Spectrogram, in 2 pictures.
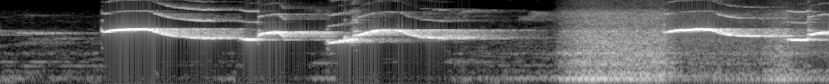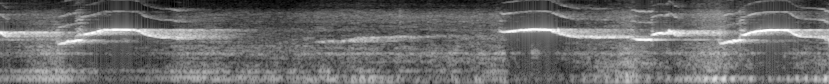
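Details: Provocation song of an Oriental magpie-robin (kacer), aimed at a bird that has stopped singing: rich whistled phrases of gliding, dipping notes repeated back to back, broken by a short broadband knocking noise.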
